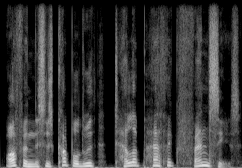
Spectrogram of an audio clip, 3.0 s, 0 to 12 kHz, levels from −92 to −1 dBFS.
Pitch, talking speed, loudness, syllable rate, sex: 175 Hz, 140 wpm, -22 LUFS, 4.9 syllables/s, male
